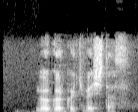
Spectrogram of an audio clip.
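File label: "гӧгӧр кодь весьтас", Komi-Zyrian, male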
